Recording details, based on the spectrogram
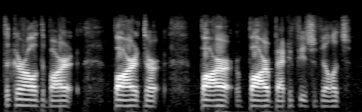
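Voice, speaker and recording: Bright-voiced woman narrating fan fiction expressively. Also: extremely low pitch, completely flat delivery, moderate pace, smooth, no room sound. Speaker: amateur story reader. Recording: dull, close lo-fi recording.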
